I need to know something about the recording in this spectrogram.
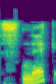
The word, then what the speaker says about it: SNCC: Important organizations you should be familiar with include the Student Nonviolent Coordinating Committee, pronounced SNCC, and they helped register blacks to vote in Mississippi, where only 5% were registered in 1964.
